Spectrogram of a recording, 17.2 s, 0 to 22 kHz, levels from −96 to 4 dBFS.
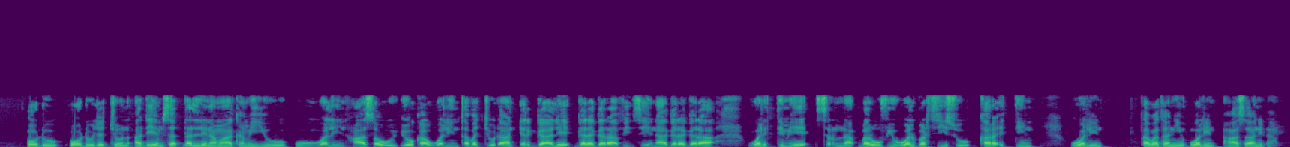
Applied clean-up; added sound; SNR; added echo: none; none; none; none.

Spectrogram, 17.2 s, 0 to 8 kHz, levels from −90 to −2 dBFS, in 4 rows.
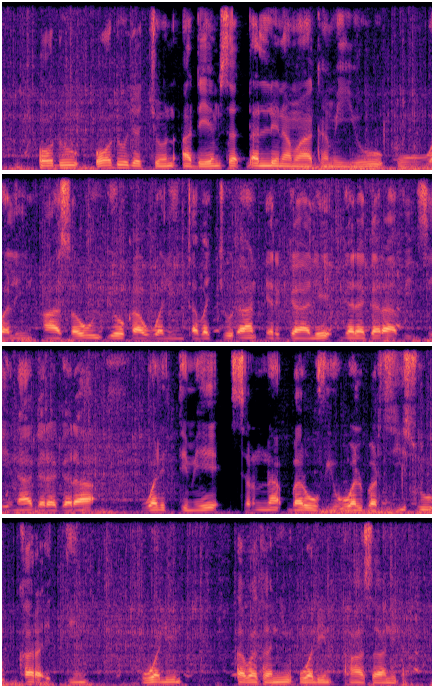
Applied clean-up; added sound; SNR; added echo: none; Engine; 14 dB; none.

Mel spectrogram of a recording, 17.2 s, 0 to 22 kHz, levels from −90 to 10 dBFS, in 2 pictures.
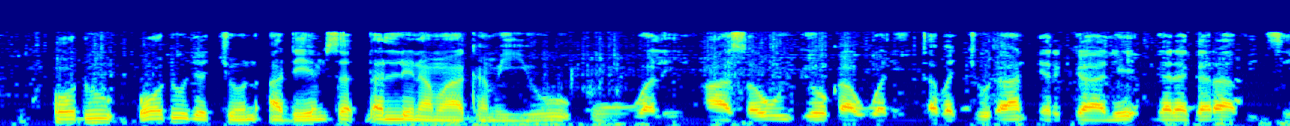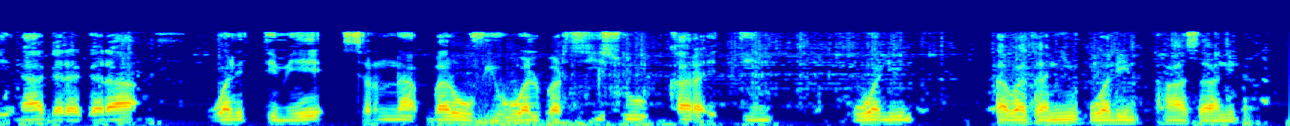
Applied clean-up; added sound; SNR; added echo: classical method spectral subtraction.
